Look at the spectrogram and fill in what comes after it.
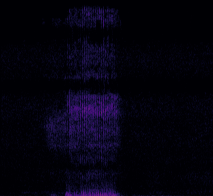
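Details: French Bulldog snoring indoors: a single low, rough, rasping snore lasting about half a second, rumbling mostly in the deep range, then quiet breathing-level background.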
